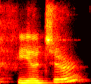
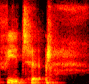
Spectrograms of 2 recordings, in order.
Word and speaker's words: feature: down for you here feature is very difficult difficult to pronounce for a spaniard so it's not future okay it's featured in case it was not clear so your dream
